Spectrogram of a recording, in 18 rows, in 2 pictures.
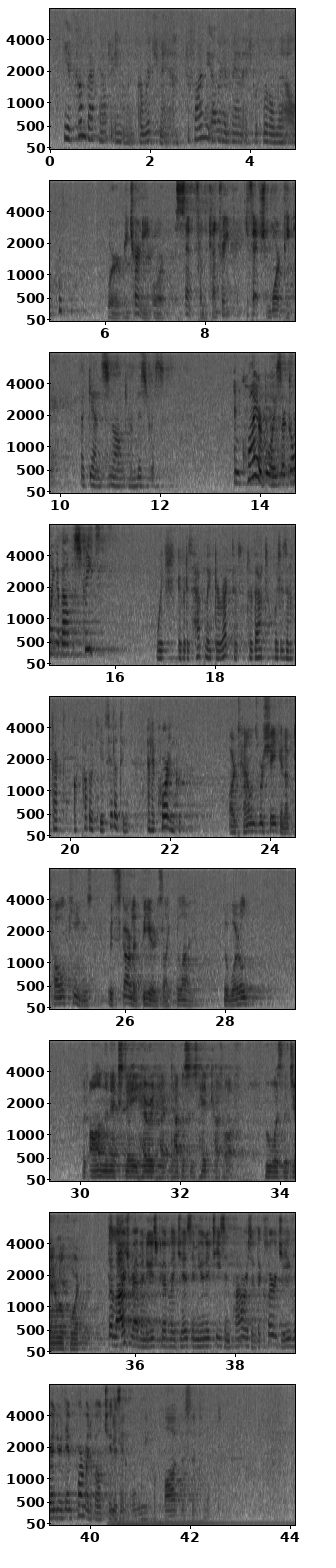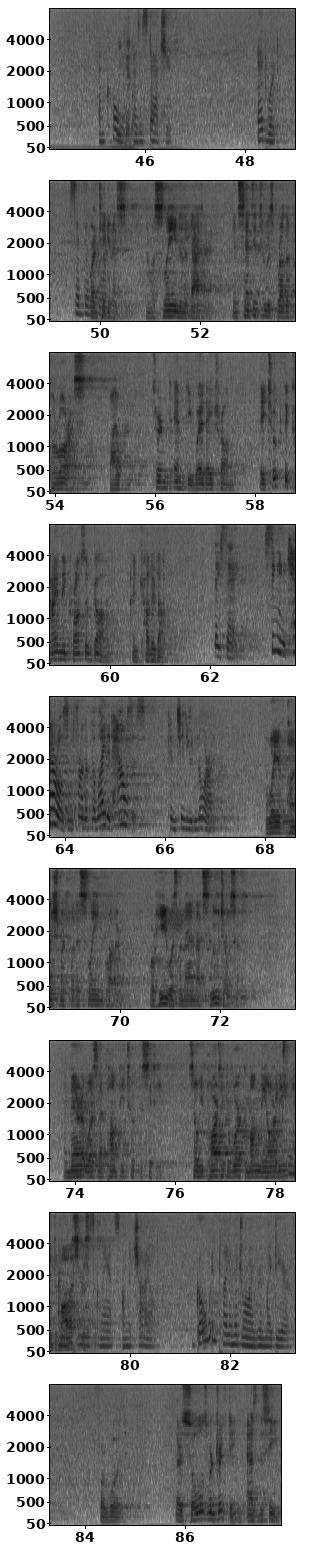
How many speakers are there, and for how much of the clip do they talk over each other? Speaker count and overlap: nine, about 3%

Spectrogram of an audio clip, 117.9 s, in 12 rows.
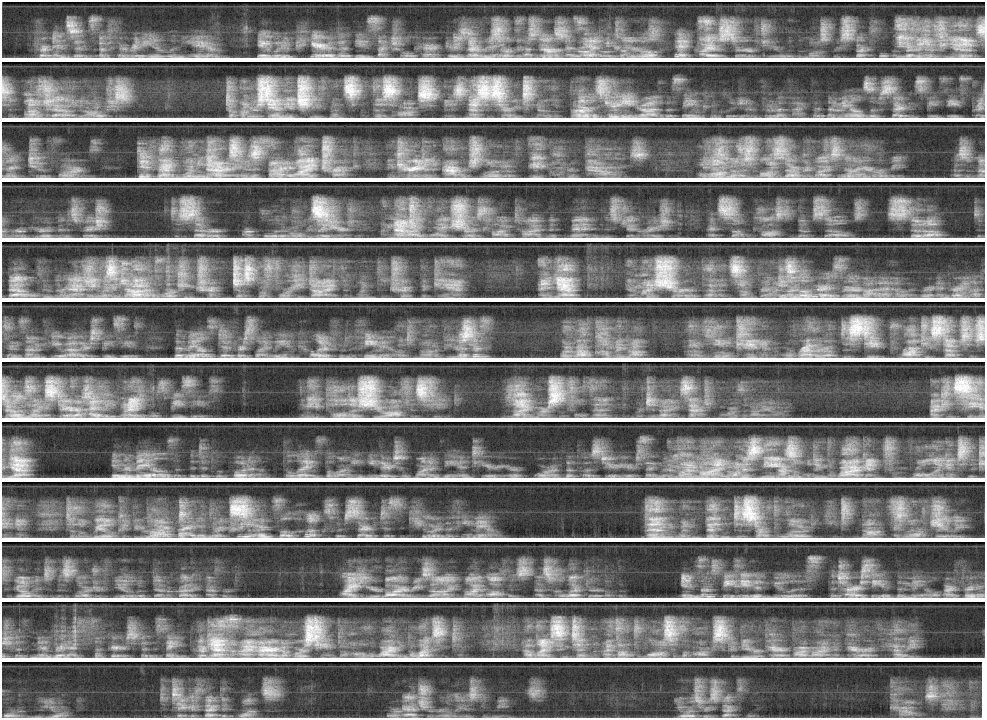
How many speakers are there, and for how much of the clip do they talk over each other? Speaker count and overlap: three, about 17%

